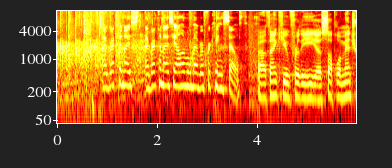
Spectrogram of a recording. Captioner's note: applause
